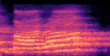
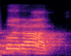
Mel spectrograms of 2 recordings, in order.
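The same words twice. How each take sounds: First: बारात with a long drawn first "baa", loud; बारात said loudly as the mistaken long-vowel form; wrong pronunciation. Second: बारात with a short first vowel, "ba-RAAT"; correct pronunciation. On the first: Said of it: "बारात नहीं बोला जाता है". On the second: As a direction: say बारात as "buh-raat", lower and falling. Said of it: "बारात सही शब्द होता है". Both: Shown as a demonstration.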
